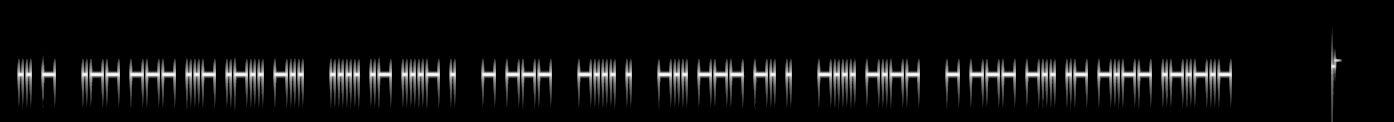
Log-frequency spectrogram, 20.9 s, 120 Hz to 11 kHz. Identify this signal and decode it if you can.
Morse code, heard as a keyed tone, about 20 wpm, 700 Hz. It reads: IT WOULD HAVE TO BE DONE BY TODAY.
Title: Sentences with 4-Word Phrases - 20wpm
